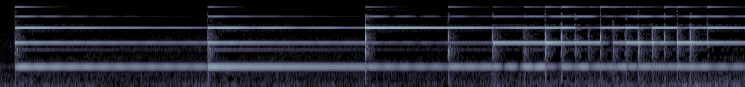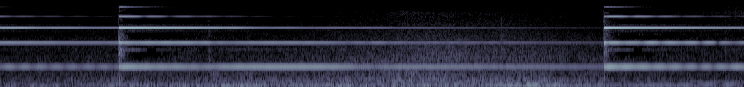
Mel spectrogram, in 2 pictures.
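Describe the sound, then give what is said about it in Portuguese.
A handheld bell, rung with one hand, rings out clearly, struck in spaced single strokes whose bright tone lingers, with a quick flurry of rapid rings midway and a faint low background murmur. “Eu estou com outra ocupada para tocar o sino.”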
